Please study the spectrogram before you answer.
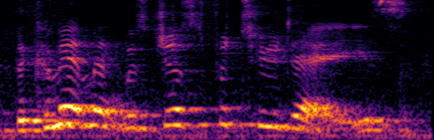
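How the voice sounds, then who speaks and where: A woman's voice: high voice, animated, moderate pace, darkish tone. Woman presenting in an echoey, noisy hall. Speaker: conference presenter. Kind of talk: prepared plenary presentation. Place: large conference hall with an audience. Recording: echoey conference hall, clear background noise.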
